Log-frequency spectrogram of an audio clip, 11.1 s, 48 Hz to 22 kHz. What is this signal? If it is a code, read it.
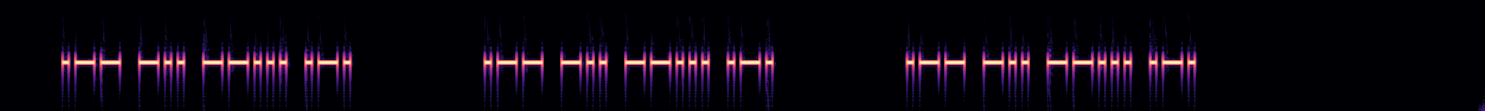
Morse code, heard as a keyed tone, about 25 wpm, 700 Hz. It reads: WD7R WD7R WD7R
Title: USA Call Signs - 4 Characters - Repeated 3x - 25wpm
